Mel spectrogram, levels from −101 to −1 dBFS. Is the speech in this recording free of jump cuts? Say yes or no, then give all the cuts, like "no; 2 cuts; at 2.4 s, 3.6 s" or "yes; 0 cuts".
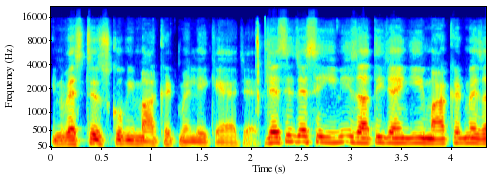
no; 1 cut; at 2.0 s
